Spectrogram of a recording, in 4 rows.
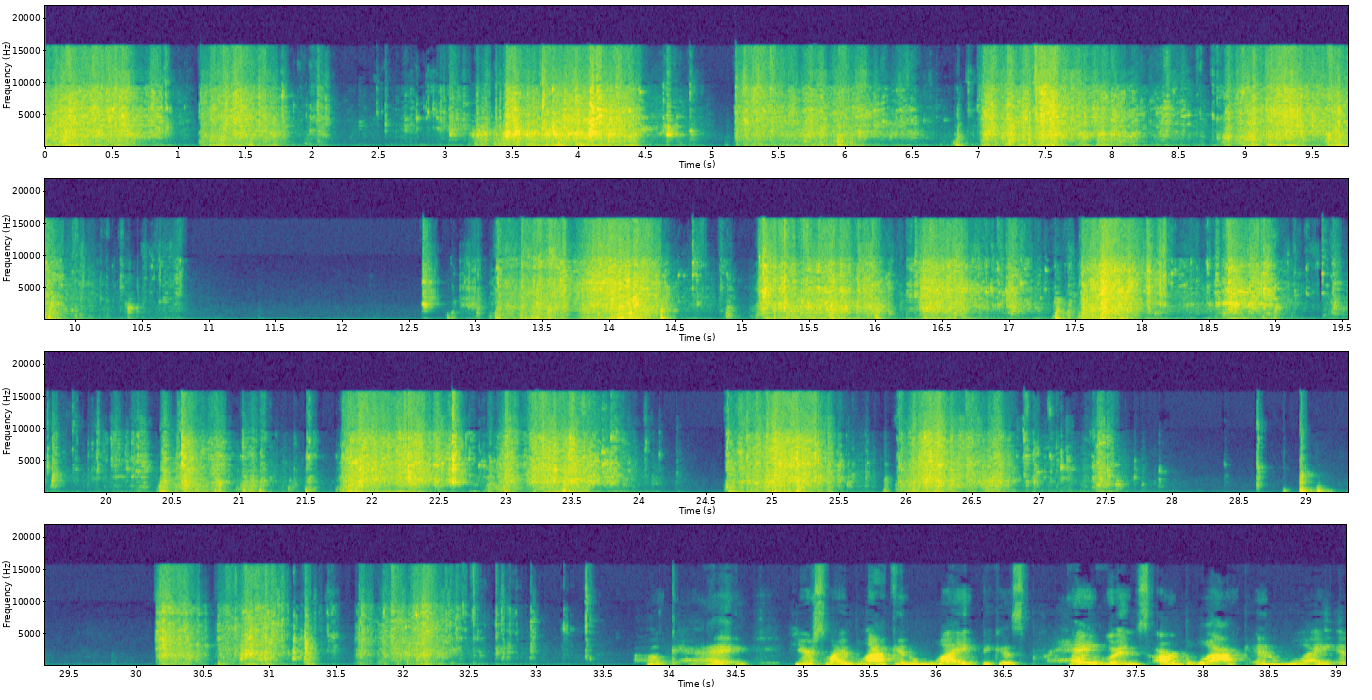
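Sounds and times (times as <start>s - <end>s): plastic bricks clattering: 0.0s - 10.8s, 12.6s - 28.0s, 30.1s - 33.5s.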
